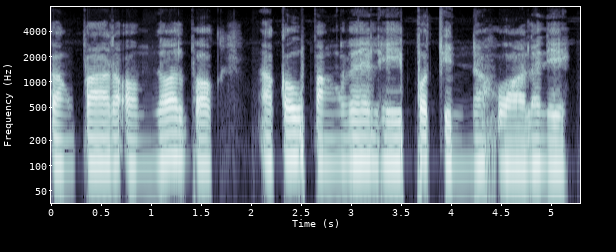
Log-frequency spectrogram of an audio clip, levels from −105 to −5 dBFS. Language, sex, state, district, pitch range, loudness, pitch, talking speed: Mizo, male, Mizoram, Aizawl, 105-110 Hz, -18 LUFS, 105 Hz, 170 wpm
